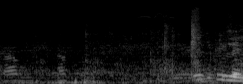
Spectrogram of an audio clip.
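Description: Faint, indistinct voices of people talking, with one sharp click near the end.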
